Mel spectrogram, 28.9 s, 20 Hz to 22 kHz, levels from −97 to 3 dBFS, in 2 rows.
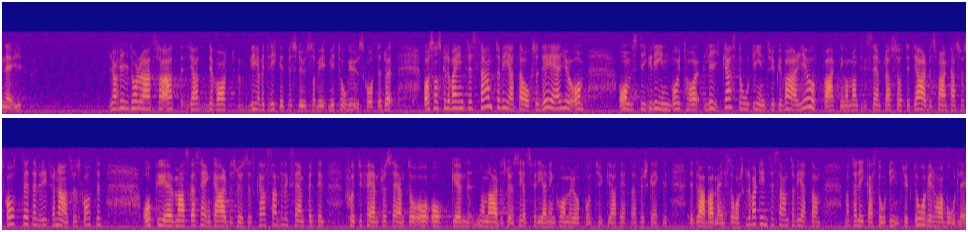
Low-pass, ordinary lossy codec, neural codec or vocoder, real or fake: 7.2 kHz; none; none; real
